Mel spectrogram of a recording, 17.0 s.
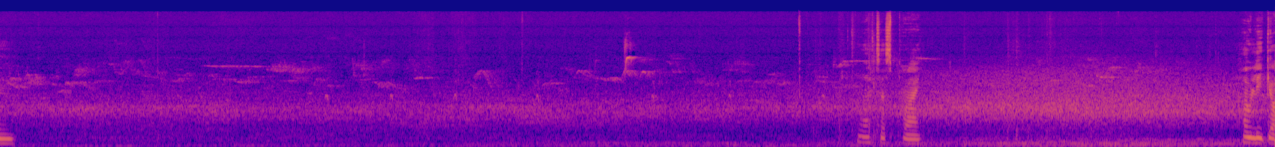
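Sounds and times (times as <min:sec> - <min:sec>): bird chirps and calls: 0:00.0 - 0:12.8.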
